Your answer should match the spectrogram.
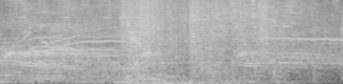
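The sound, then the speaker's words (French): A large bay window pane shatters as a giant cyborg duck crashes through it, with a sustained, bright crash, followed by a spray of tinkling shards and debris lasting a few seconds. “Le canard est passé à travers la baie vitrée Il tombe dans le vide”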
